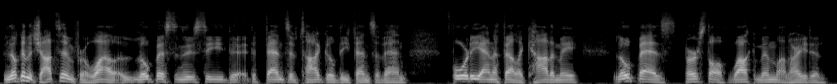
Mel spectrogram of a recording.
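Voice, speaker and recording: Male podcast host, low-pitched, rapid chatty delivery, dry close sound. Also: no echo. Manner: rapid, chatty, lots of restarts. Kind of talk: casual interview chat.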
